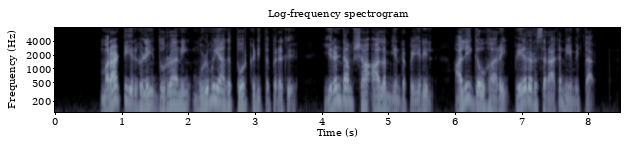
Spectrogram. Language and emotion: Tamil, neutral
